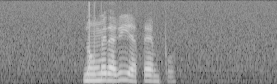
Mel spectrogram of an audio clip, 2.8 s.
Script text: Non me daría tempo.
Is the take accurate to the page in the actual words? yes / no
yes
